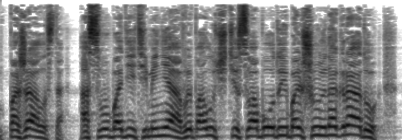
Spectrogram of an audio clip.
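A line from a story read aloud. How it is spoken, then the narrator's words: Shouted. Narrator (Russian): Ментака крикнула им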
